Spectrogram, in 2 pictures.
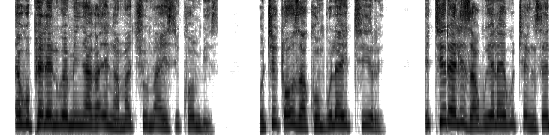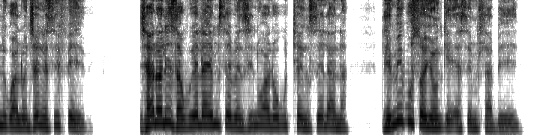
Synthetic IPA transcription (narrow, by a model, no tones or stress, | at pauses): eɣupʰɛleniɣwemiɲaɣaɛŋamat͡ʃʼumiajisikʰombʱisḁ | utʰiǁɔuzakʰumbʱulaitʰiːrɛ | itʰiɾɛlizaβujɛlaeɣutʰeŋiseniɣwalɔnd͡ʒʱɛŋesifɛːβɛ | nd͡ʒʱalɔlizaβujɛlaem̩sɛβend͡zʱiniwaloɣutʰeŋisɛlana | lemiβusɔjɔŋkʼɛːsem̩ɬaβeːni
